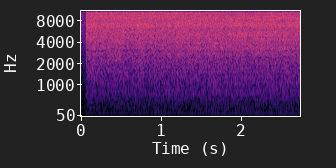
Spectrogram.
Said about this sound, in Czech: Přistávající letadlo zanechá na dráze zhruba 2,5 kg gumy, která pak snižuje brzdný účinek. Odstraňuje ji speciální stroj tlakem vody.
